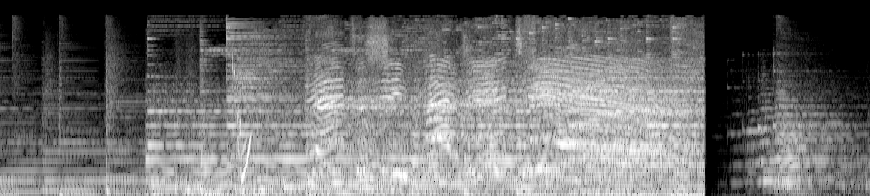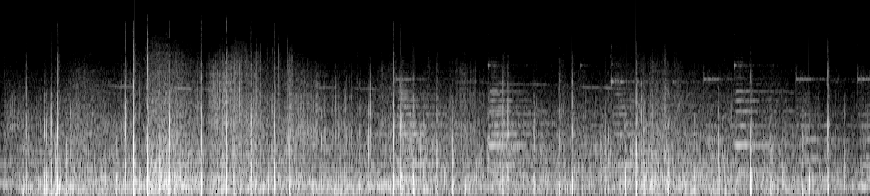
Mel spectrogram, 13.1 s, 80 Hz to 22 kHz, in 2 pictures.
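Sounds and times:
twinkling chime tones: 0:01.5 - 0:04.6, 0:06.8 - 0:13.0.

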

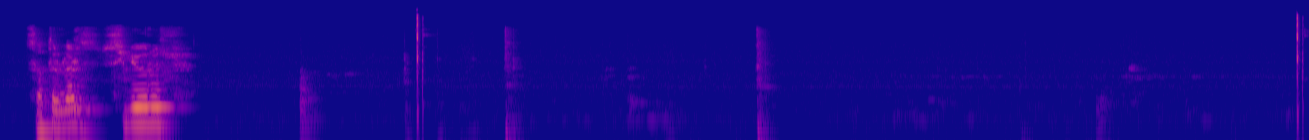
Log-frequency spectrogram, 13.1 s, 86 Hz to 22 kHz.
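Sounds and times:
mouse and keyboard clicks: 0:04.0 - 0:04.4.

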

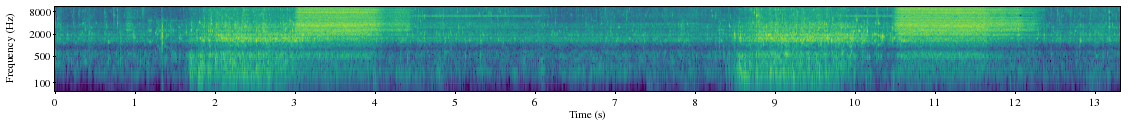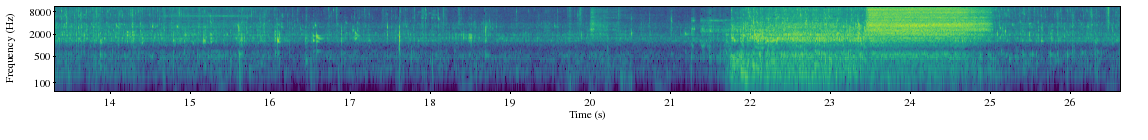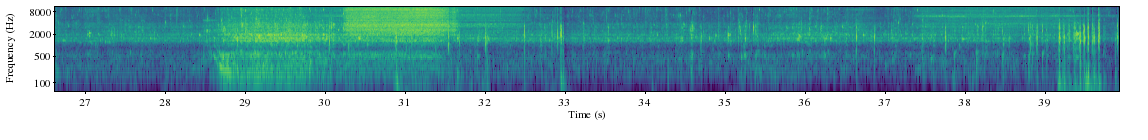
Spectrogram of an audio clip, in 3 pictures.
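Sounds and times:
quiet bubbling with clicks: 0:00.0 - 0:10.7, 0:11.8 - 0:23.5, 0:24.4 - 0:39.9
diver exhaling bubbles underwater: 0:01.6 - 0:04.5, 0:08.4 - 0:12.3, 0:21.6 - 0:25.2, 0:28.5 - 0:32.2.

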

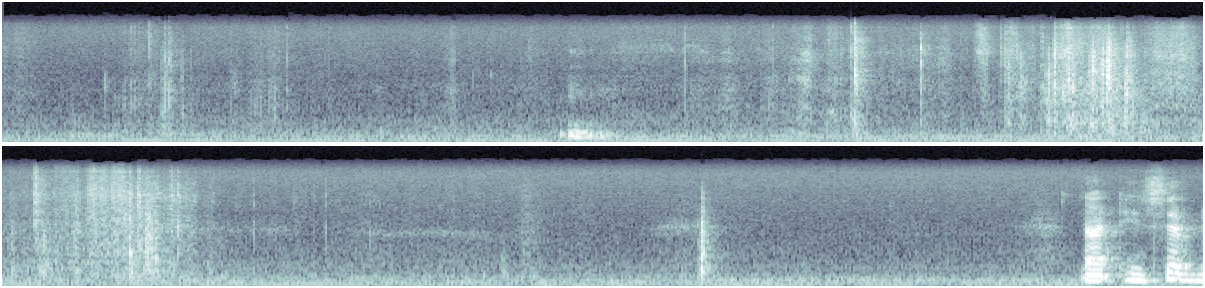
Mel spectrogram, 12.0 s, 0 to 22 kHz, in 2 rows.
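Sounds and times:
steady low hum: 0:00.0 - 0:12.0
paper rustling: 0:00.5 - 0:01.5, 0:03.3 - 0:07.1.

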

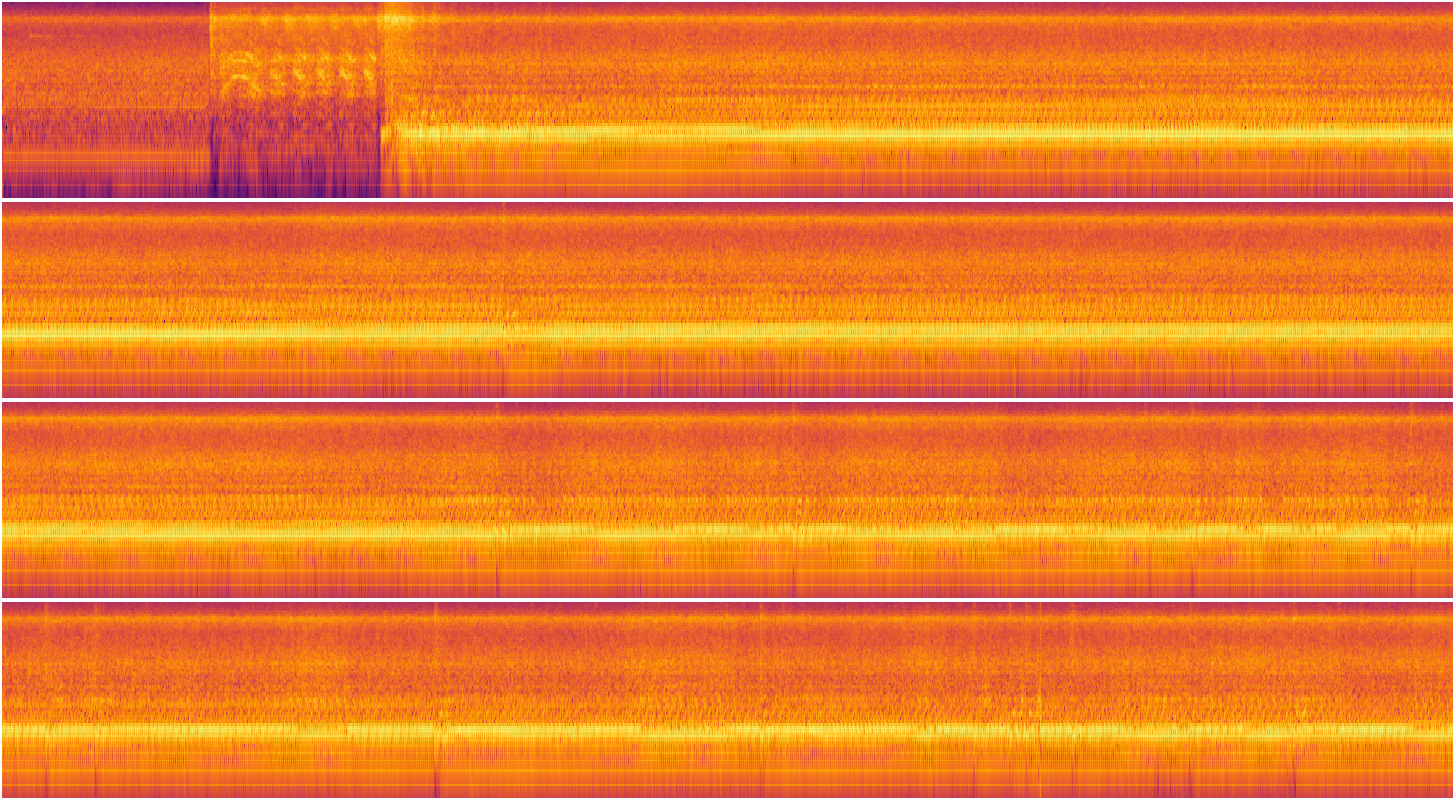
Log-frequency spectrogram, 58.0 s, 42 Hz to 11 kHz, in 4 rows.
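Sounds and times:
car engine idling: 0:01.2 - 0:58.0
engine starter cranking: 0:02.1 - 0:04.5.

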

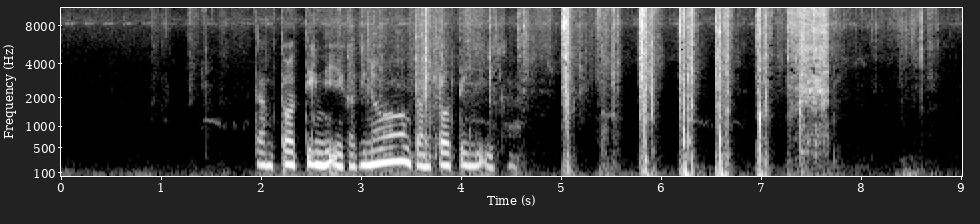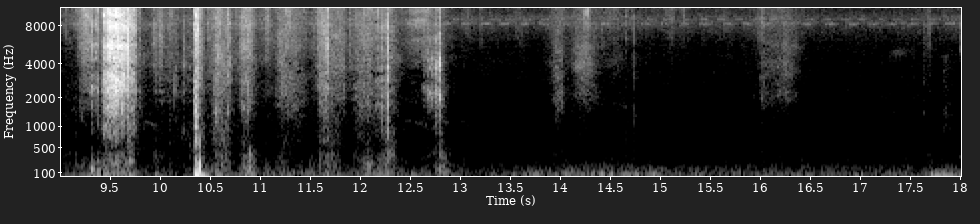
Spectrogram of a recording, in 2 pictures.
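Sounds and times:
soil and roots scraping: 0:02.7 - 0:13.0
metal blade chopping into earth: 0:05.0 - 0:07.8.

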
